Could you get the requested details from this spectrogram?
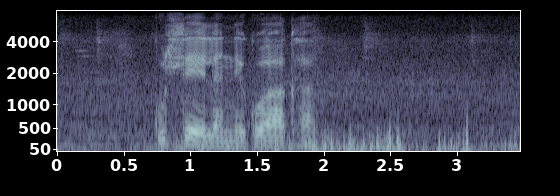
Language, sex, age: Swati, male, 23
